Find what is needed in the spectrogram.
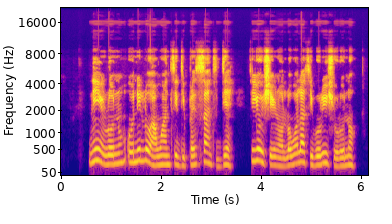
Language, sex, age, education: Yoruba, female, 46-60, tertiary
